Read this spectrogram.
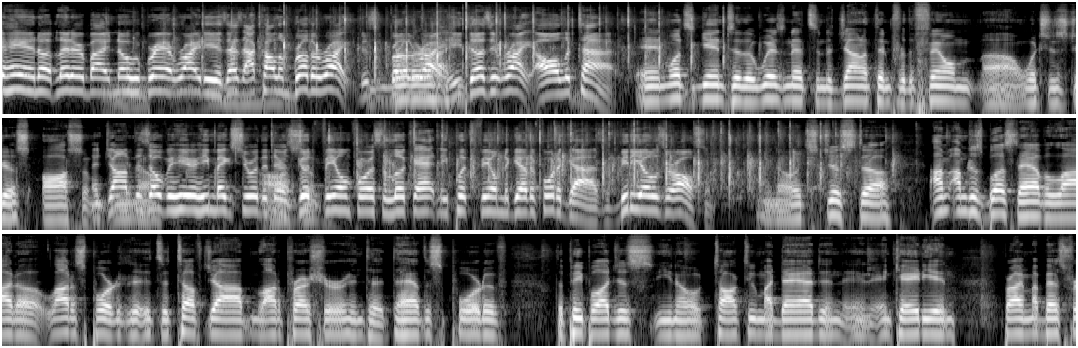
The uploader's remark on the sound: Live from Monte De Rei Mexican Restaurant every Tues night 730pm in season.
